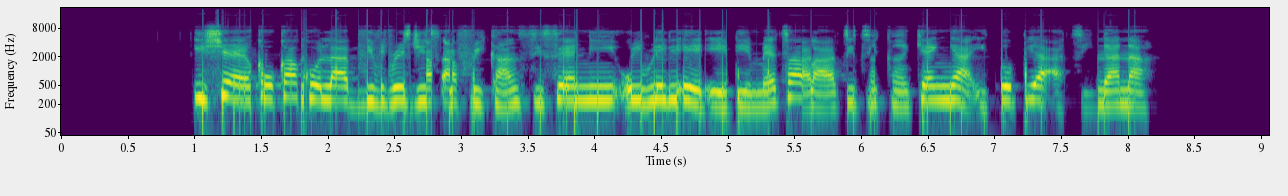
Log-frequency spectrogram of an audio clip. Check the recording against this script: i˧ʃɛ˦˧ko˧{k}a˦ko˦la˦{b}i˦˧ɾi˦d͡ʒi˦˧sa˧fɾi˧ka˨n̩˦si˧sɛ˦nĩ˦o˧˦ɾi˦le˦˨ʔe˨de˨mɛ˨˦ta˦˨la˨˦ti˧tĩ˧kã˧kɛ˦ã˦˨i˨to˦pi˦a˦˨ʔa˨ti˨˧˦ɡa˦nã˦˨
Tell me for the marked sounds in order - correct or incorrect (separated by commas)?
correct, correct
